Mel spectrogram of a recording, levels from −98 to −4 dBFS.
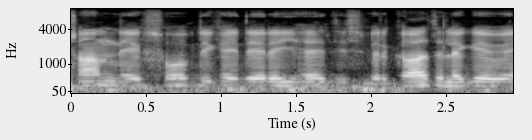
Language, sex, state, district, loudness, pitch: Hindi, male, Rajasthan, Bikaner, -21 LUFS, 105 Hz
